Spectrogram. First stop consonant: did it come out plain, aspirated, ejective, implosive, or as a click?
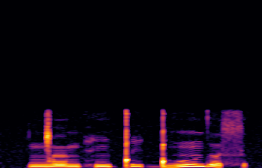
click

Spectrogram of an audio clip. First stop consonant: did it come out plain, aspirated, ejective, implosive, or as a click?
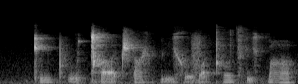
ejective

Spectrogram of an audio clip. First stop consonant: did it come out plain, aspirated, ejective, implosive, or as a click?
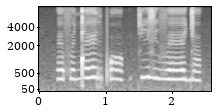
click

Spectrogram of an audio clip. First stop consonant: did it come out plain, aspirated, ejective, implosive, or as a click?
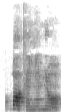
implosive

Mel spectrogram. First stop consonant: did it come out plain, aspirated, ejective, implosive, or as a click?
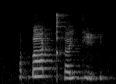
implosive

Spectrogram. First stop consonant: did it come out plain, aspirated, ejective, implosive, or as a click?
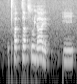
aspirated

